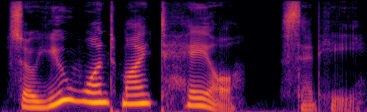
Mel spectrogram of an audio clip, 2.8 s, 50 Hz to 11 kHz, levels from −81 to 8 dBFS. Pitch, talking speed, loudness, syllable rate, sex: 200 Hz, 155 wpm, -17 LUFS, 2.9 syllables/s, female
